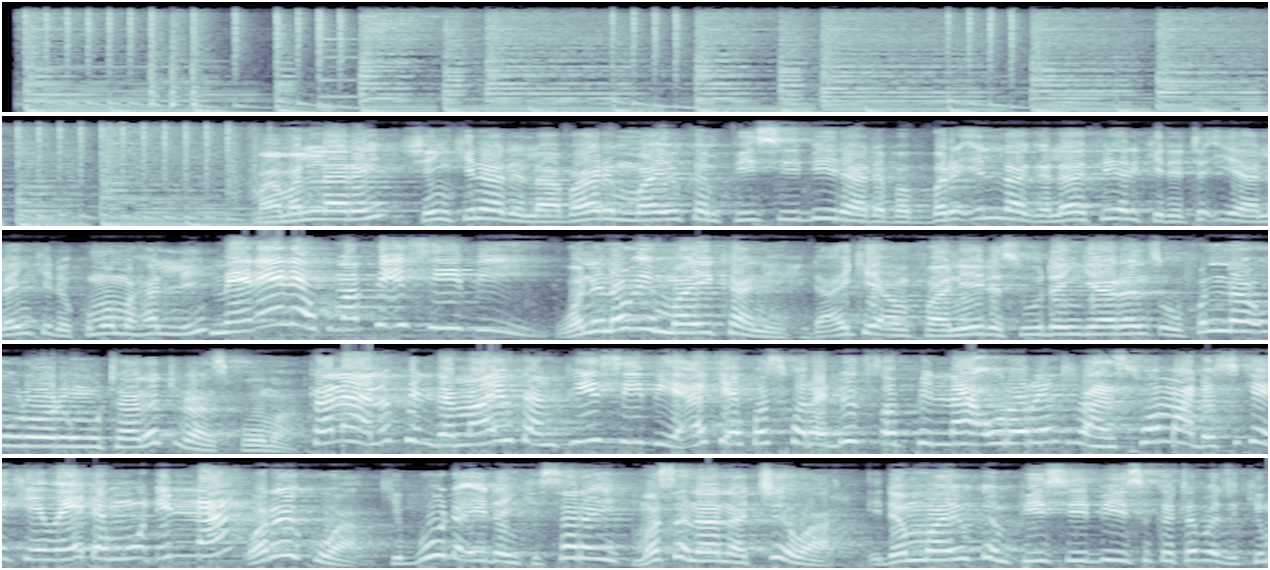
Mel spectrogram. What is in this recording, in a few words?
Radio jingle in Hausa language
